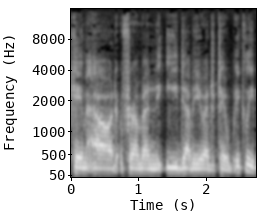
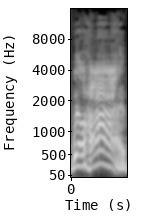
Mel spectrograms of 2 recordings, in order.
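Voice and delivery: very high, chirpy voice, pitched way up; 13 semitones higher than usual. Recalling a cartoon trailer line, imitating Rogue: Rogue voice. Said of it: "a split second of Rogue being like".

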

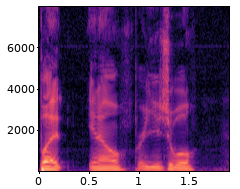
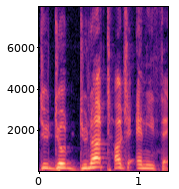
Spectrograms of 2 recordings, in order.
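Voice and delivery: play-acted, raised, pitched-up, aggressive, locked-in tone; 10 semitones higher, 7 dB louder than usual. Retelling warning Jacob not to touch anything while mixing: imitating own aggressive warning. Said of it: "I said it, like, kind of aggressive".

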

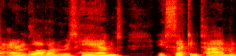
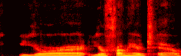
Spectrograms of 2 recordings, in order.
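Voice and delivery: put-on dry deadpan, lower, quieter, slower; 5 semitones lower, 7 dB quieter than usual. Retelling a line someone said on a subtitled broadcast, mock-deadpan delivery. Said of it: "Milano just like kind of deadpans like".

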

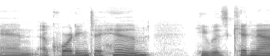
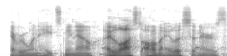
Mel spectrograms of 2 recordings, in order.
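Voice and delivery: ordinary talk

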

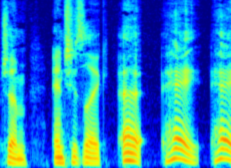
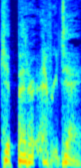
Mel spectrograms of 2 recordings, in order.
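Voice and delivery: very quiet, hushed, low-key, scolding murmur; 7 dB quieter than usual. Acting out a character admonishing herself: very quiet self-admonishing. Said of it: "and very quietly".

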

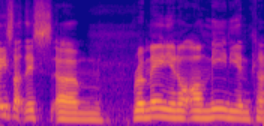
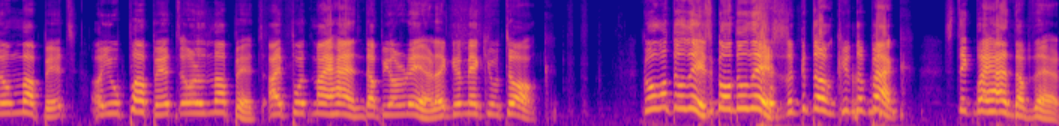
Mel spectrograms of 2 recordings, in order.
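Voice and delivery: mock Kazakh accent, higher and louder; 7 semitones higher, 8 dB louder than usual. Joking about Borat visiting the Muppets, doing a Borat impression. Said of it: "It's me, Borat".

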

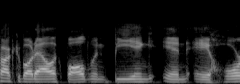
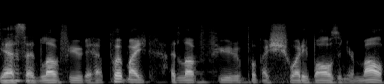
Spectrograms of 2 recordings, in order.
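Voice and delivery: subdued, positive radio host voice; 4 semitones lower than usual. Acting out a sketch's radio show hosts: imitating quiet, subdued radio hosts. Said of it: "they talk real quiet".

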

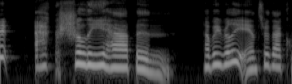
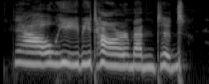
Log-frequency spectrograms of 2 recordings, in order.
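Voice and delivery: put-on pirate voice, louder; 5 dB louder than usual. Watching a film together, suddenly commenting in a pirate voice. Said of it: "I don't know why I went pirate".

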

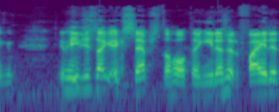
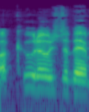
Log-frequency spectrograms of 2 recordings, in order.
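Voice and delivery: ordinary delivery

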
